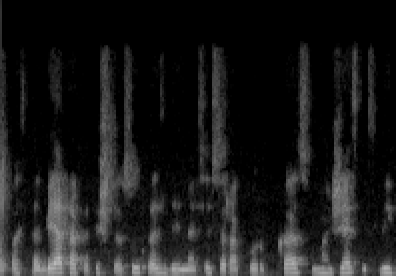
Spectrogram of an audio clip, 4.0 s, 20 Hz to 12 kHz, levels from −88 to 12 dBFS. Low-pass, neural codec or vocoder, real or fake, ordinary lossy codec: 9.9 kHz; vocoder, 22.05 kHz, 80 mel bands, WaveNeXt; fake; MP3, 64 kbps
